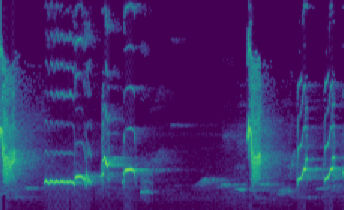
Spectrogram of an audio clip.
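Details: Agitated, high-breeding-condition Oriental magpie-robin, kept bird, singing for training other birds: loud rich phrases of flat and wavering whistles mixed with rasping bursts, a brief lull midway, then a renewed burst of ringing notes.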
